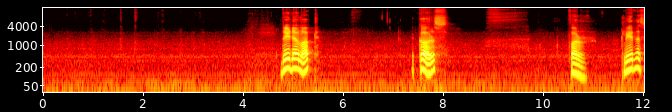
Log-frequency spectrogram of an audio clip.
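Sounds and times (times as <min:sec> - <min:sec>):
marker pen scratching on paper: 0:00.0 - 0:04.0
low room hum: 0:00.0 - 0:12.0.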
